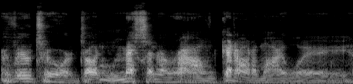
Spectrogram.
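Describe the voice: A man uses a put-on character voice with a bright, sharp tone, fairly low pitch and vocal fry. His intonation is lively and his pace fairly slow.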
